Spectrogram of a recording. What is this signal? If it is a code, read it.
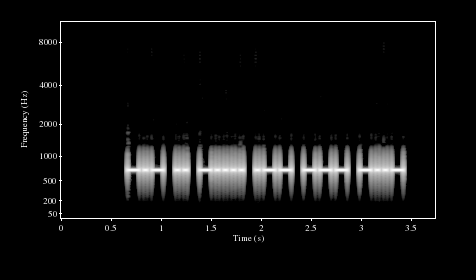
Morse code, heard as a keyed tone, about 30 wpm, 700 Hz. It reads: KI6WOX
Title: USA Call Signs - 6 Characters - Repeated 2x - 30wpm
